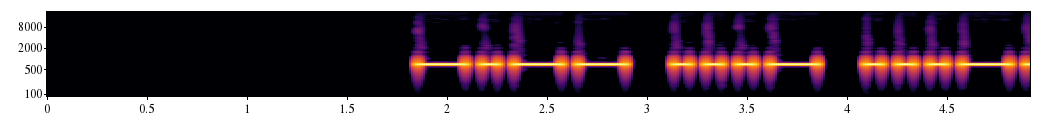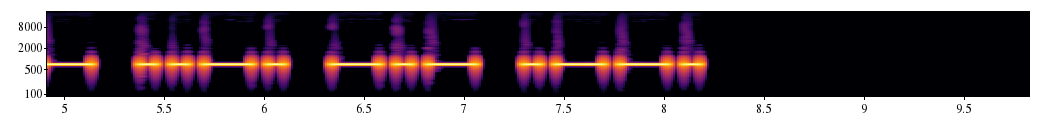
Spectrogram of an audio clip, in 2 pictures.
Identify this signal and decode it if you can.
Morse code, heard as a keyed tone, about 15 wpm, 700 Hz. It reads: YV3FKP
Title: DXCC-100 Call Signs - 6 Characters - Repeated 2x - 15wpm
